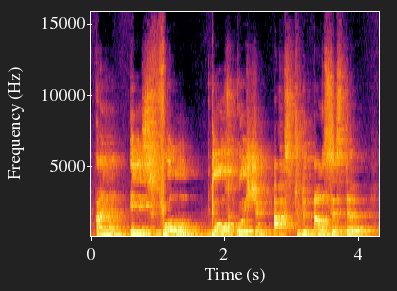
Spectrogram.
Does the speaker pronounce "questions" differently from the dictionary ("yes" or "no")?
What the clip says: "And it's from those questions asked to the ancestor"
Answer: yes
